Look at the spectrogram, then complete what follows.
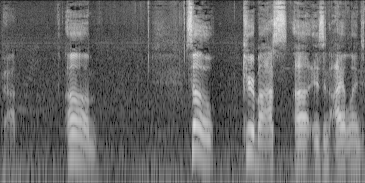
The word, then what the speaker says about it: Kiribati: I believe I've actually pronounced that wrong to start the review. It's Kiribati, and the Kiribati are the people of the island. Kiribati is a island nation about halfway between Samoa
